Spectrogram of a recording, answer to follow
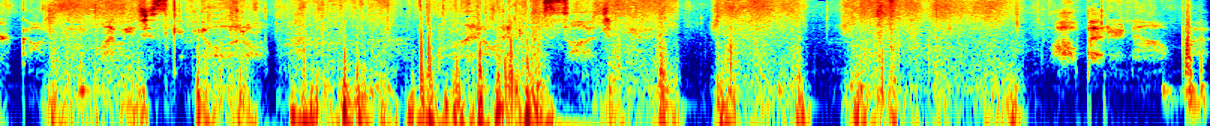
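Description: Gloved fingers rubbing and scratching the furry windscreen of a microphone, giving loud, muffled, rumbling scrunches in uneven strokes with brief pauses, an ASMR mime of picking lice from hair.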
